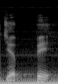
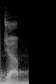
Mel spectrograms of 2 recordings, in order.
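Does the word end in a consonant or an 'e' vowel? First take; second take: vowel; consonant. First: The word ends with a long 'e' vowel. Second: The word ends on the consonant 'p'. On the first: The speaker calls it wrong. "ਕੋਈ ਇਹਨੂੰ ਇੱਦਾਂ ਨਹੀਂ ਪੜ੍ਹਦਾ ਵੀ ਜੱਪੇ" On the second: The speaker calls it right. "ਹੁਣ ਆਪਾਂ ਇਹਨੂੰ ਜਪ ਹੀ ਪੜ੍ਹਦੇ ਹਾਂ"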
